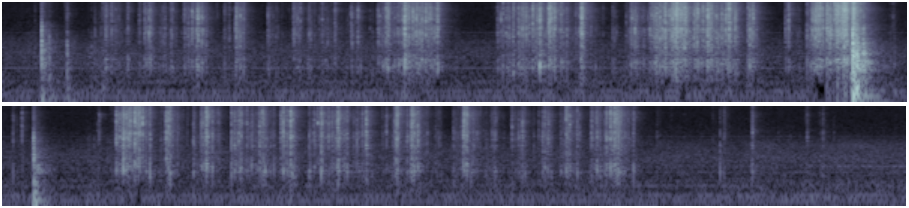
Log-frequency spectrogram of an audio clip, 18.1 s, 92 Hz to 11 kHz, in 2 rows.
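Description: Plastic 3x3 Rubik's cube being turned at speed in a speedsolve, a rapid clicking and clattering of layers in quick bursts. About eight and a half seconds in, a loud sharp knock ends the solve, followed by another run of fast turning.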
